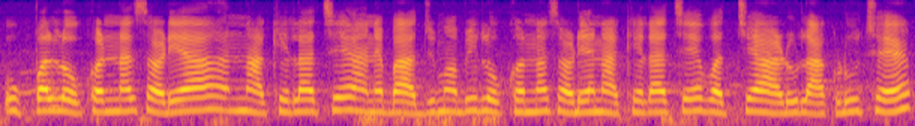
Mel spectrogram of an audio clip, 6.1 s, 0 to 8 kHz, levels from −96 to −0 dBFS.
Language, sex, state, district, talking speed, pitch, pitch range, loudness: Gujarati, female, Gujarat, Gandhinagar, 155 wpm, 250 Hz, 235-260 Hz, -16 LUFS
